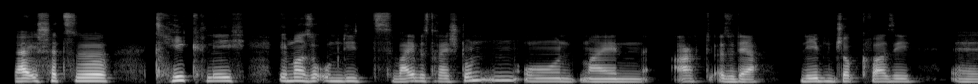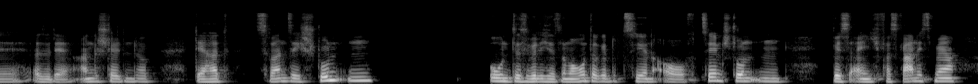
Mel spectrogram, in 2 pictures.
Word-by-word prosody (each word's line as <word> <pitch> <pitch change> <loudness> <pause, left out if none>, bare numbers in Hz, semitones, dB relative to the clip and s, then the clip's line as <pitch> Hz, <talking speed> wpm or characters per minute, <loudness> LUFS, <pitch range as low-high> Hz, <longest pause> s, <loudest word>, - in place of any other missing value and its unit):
Ja, 140 +1 +8
ich 145 0 +1
schätze 155 -1 +5 0.4
täglich 165 -3 +1 0.3
immer 165 0 +3
so 150 - +1
um 150 -2 -2
die 145 -1 -4
2 130 +1 0
bis 150 -2 -2
3 140 -2 -4
Stunden 190 +7 -1
und 140 - -3
mein 130 -1 -1 0.2
aktue 135 0 -4
also 125 -3 -1
der 120 -1 0 0.4
Nebenjob 145 0 0
quasi, 135 -1 -2 0.3
äh 125 +4 -7
also 120 -1 -2
der 115 -1 -5
Angestelltenjob, 135 0 -3 0.4
der 125 0 +1
hat 130 0 0 0.2
20 140 0 -2
Stunden. 180 +1 +3 1.1
Und 150 -2 +3
das 135 -2 +2
will 135 0 +4
ich 130 - +1
jetzt 125 -1 -1
nochmal 125 0 +3
runter 150 -1 +1
reduzieren 135 0 -3
auf 125 - -3
10 170 -1 +2
Stunden 145 -3 0 0.5
bis 135 -1 +2
eigentlich 125 0 0
fast 120 +1 -7
gar - - +4
nichts 150 +1 -5
mehr. 145 0 +2
140 Hz, 135 wpm, -22 LUFS, 130-155 Hz, 1.1 s, Ja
